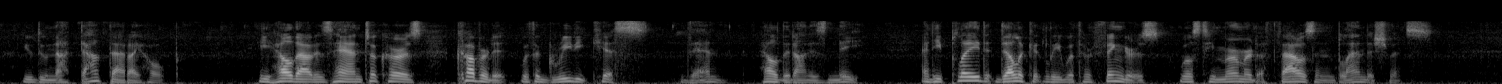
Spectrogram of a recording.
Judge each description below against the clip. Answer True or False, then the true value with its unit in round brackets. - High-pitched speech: False (115 Hz)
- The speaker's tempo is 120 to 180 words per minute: True (155 wpm)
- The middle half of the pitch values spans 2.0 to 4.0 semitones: False (4.4 semitones)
